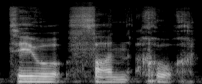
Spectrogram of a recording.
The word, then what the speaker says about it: Theo van Gogh: It's just the pronunciation is Theo van Gogh.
